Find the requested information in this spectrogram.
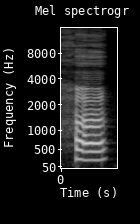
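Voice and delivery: loud, high imitated "huh"; famous catchphrase laugh. Retelling the actor's famous sound, a loud imitation. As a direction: burst out an imitation of the trademark laugh. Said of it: "he did the famous".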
